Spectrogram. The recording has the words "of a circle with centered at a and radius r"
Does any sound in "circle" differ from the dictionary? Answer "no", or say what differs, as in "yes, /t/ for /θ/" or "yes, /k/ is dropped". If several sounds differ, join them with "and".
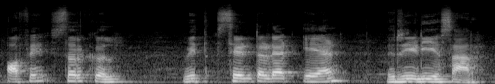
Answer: no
